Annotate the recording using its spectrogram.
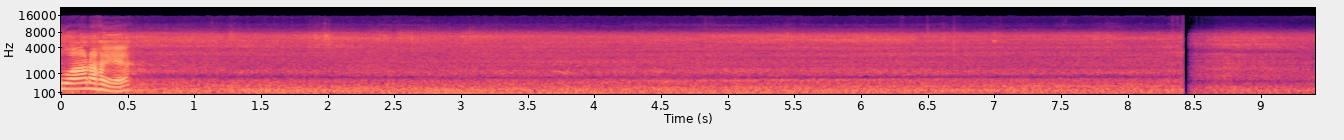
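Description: Car engines hum as vehicles drive slowly past on a road.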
